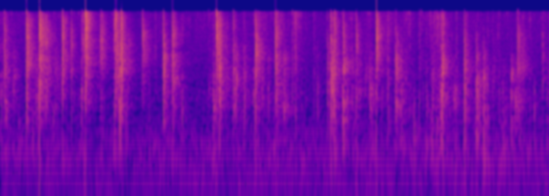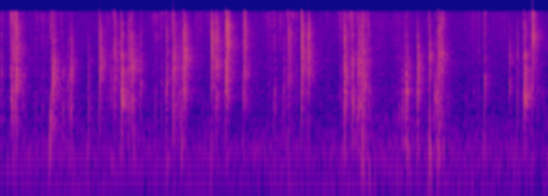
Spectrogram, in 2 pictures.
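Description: Long teal nails squeeze and crinkle a medium clear plastic bag with a purple label, full of flour or grain. Dense, rapid bursts of sharp, bright crinkling crackle through the whole clip, with almost no low end and each burst dying away at once.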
